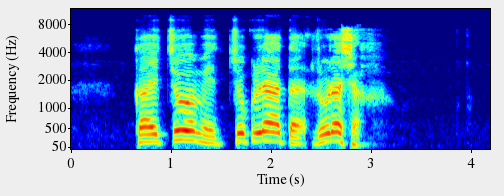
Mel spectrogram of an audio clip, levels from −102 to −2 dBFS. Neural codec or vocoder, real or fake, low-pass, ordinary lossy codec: none; real; 7.2 kHz; Opus, 32 kbps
